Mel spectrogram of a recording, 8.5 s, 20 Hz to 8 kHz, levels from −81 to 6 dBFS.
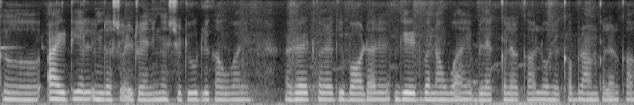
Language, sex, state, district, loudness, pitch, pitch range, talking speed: Hindi, female, Bihar, Gopalganj, -17 LUFS, 185 Hz, 185-190 Hz, 175 wpm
